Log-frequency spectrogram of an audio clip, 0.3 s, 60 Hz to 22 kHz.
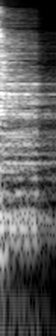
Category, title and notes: Instrument samples > Percussion
bellride weak 2 semibrief
2 bellrides mixed and low-pitched. Please remind me to use it.
Amedia, Hammerax, cymbal, ridebell, Soultone, Istanbul, ping, Bosphorus, bell, bellride, cup, ride, Mehmet, Sabian, Crescent, Meinl, metal-cup, click-crash, Paiste, Agean, Diril, crashcup, cymbell, bassbell, bellcup, Istanbul-Agop, Zildjian, Stagg, cupride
